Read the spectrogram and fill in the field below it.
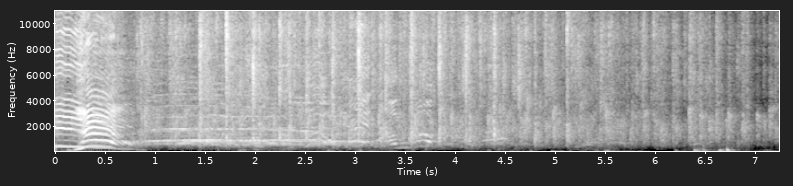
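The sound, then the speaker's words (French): A live comedy show crowd bursts into loud applause with cheers and whoops as the first comedian is introduced, clapping steady and dense throughout, while a few shouts rise over it before it gradually thins out. “Un tonnerre d'applaudissements pour le premier”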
